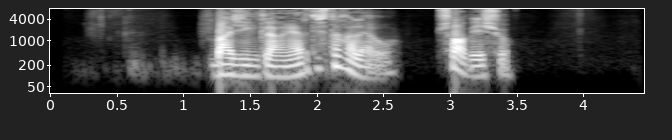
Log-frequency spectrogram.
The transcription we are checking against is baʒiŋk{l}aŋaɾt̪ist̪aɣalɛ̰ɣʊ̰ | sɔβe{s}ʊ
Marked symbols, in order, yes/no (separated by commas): yes, no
